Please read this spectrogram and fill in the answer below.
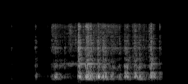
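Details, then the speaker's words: GMC Yukon rear brake, rotors cooked red-hot, wheel turned by hand: light metallic clinks and rattles from inside the rear brake, owner suspects worn-out emergency brake shoes; not yet disassembled. "Yeah, we definitely got to get this apart. Sounds like the emergency brake shoes, they're probably gone."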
